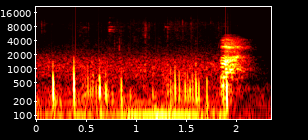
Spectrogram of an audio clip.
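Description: Footsteps crunching through snow, several uneven steps a second, over a steady low hum.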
